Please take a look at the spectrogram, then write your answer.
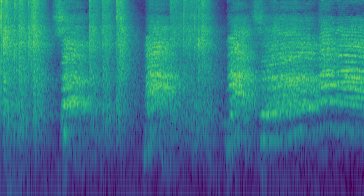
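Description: A classroom of children performs a rhythmic spirit clap, bursts of hand claps and chanted voices in short rising phrases separated by brief pauses, loud and close with a teacher's voice among them.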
